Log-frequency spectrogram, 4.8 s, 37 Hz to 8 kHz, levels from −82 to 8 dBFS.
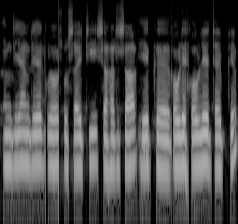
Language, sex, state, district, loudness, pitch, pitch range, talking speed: Hindi, male, Bihar, Saharsa, -26 LUFS, 150 Hz, 145-160 Hz, 125 wpm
